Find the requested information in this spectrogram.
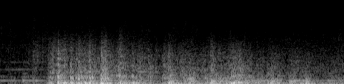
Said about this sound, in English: It's the evening of April 3rd. As thunderstorms rage outside, Martin Luther King speaks on behalf of the sanitation workers to several thousand followers in downtown Memphis.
